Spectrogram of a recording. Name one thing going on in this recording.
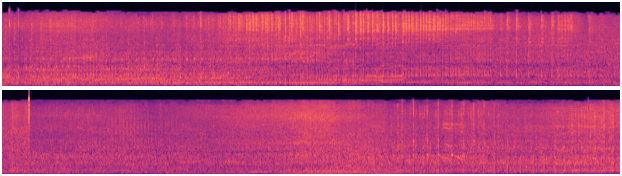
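Wind rushes loudly over a moving microphone.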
